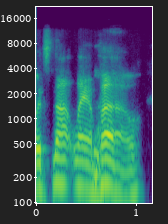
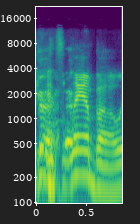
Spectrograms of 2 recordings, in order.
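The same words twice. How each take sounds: First: "Lambeau" with a fancy French stress on the end, lam-BEAU; a mock-fancy French "Lambeau". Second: "Lambeau" said plainly, stress on the first syllable LAM; correct Lambeau. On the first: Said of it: "It's not French and fancy". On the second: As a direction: say "Lambeau" the right way, LAM-beau. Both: Shown as a demonstration.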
